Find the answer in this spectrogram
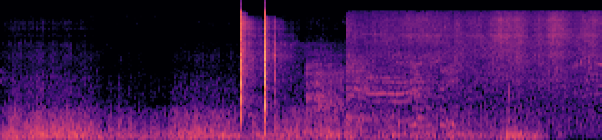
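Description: Low, steady wind rumble on the microphone, broken about halfway through by two sharp cracks a quarter of a second apart.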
